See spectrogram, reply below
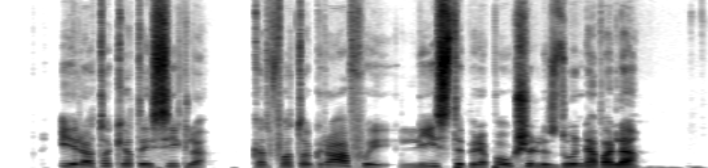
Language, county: Lithuanian, Vilnius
